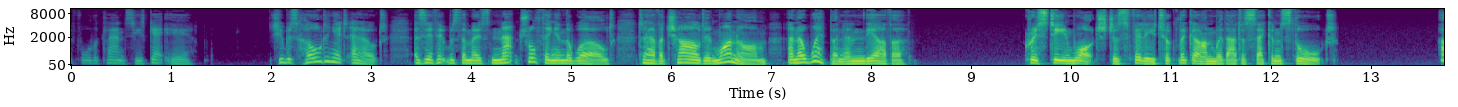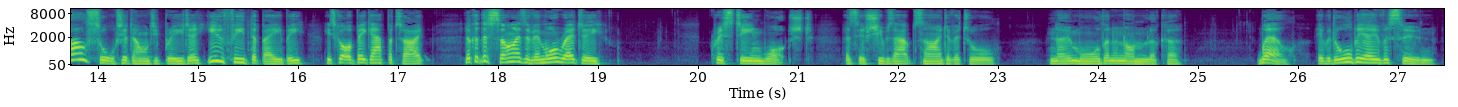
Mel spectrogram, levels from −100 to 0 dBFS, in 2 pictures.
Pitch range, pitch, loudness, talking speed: 125-175 Hz, 145 Hz, -17 LUFS, 190 wpm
